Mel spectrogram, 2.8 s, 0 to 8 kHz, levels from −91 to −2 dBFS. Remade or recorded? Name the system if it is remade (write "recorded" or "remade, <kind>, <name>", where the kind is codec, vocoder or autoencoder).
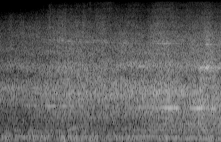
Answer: recorded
